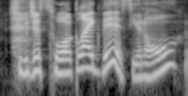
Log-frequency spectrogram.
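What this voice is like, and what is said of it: Put-on New York accent. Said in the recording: “That was my New York accent.”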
